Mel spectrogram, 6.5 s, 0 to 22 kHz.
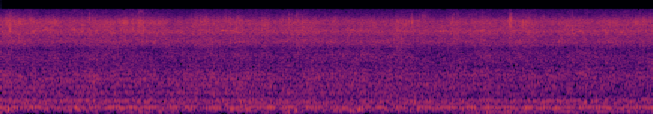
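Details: Bees recorded on 27 September 2018, a dense steady droning hum with strong low-pitched bands and a hissy upper layer, holding an even loudness throughout with no breaks or other distinct sounds.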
